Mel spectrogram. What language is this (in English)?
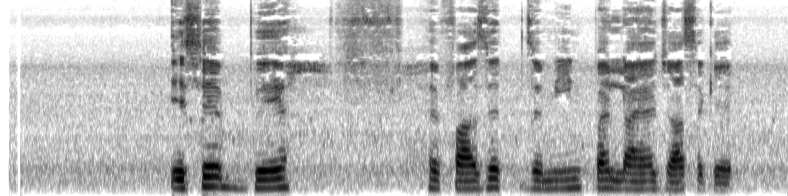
Urdu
